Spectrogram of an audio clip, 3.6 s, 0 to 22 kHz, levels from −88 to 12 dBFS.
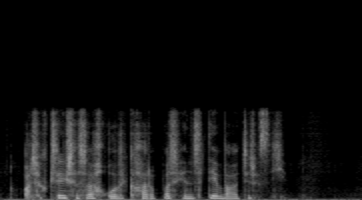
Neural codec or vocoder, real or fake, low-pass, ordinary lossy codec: autoencoder, 22.05 kHz, a latent of 192 numbers a frame, VITS, trained on many speakers; fake; 9.9 kHz; AAC, 64 kbps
